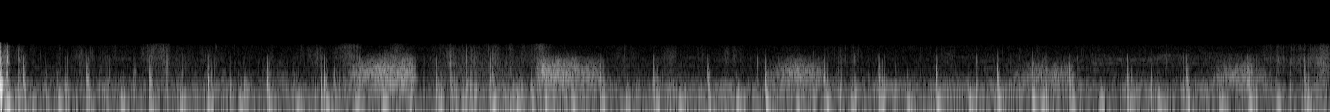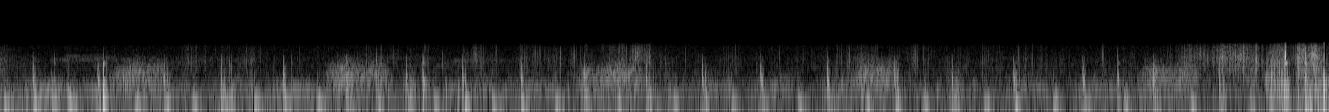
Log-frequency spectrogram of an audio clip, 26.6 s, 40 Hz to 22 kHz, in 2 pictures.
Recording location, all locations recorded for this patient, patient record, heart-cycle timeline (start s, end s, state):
pulmonary valve (PV)
aortic valve (AV)+pulmonary valve (PV)+tricuspid valve (TV)+mitral valve (MV)
#Age: Child
#Sex: Female
#Height: 136.0 cm
#Weight: 18.7 kg
#Pregnancy status: False
#Murmur: Absent
#Murmur locations: nan
#Most audible location: nan
#Systolic murmur timing: nan
#Systolic murmur shape: nan
#Systolic murmur grading: nan
#Systolic murmur pitch: nan
#Systolic murmur quality: nan
#Diastolic murmur timing: nan
#Diastolic murmur shape: nan
#Diastolic murmur grading: nan
#Diastolic murmur pitch: nan
#Diastolic murmur quality: nan
#Outcome: Abnormal
#Campaign: 2014 screening campaign
0.00	7.21	unannotated
7.21	7.36	diastole
7.36	7.48	S1
7.48	7.64	systole
7.64	7.76	S2
7.76	7.94	diastole
7.94	8.08	S1
8.08	8.24	systole
8.24	8.34	S2
8.34	8.52	diastole
8.52	8.62	S1
8.62	8.78	systole
8.78	8.88	S2
8.88	9.06	diastole
9.06	9.16	S1
9.16	9.35	systole
9.35	9.43	S2
9.43	9.68	diastole
9.68	9.80	S1
9.80	9.96	systole
9.96	10.08	S2
10.08	10.36	diastole
10.36	10.50	S1
10.50	10.68	systole
10.68	10.80	S2
10.80	11.00	diastole
11.00	11.13	S1
11.13	11.28	systole
11.28	11.38	S2
11.38	11.57	diastole
11.57	11.68	S1
11.68	11.86	systole
11.86	11.96	S2
11.96	12.22	diastole
12.22	12.31	S1
12.31	12.46	systole
12.46	12.60	S2
12.60	12.78	diastole
12.78	12.86	S1
12.86	13.04	systole
13.04	13.16	S2
13.16	13.34	diastole
13.34	26.59	unannotated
